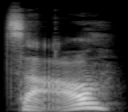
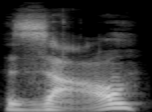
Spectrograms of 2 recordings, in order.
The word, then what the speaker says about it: 早: will be 早, but if you pronounce it with English pronunciation, as it were, it will be 早, or maybe 早 if you have the stop but still add voicing. So compare the two, first with an English accent and then with the correct Mandarin pronunciation.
